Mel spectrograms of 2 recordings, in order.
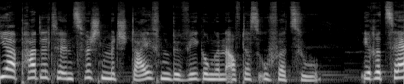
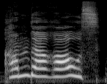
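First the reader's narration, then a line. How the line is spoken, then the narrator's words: Calling out. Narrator (German): rief Käthe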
